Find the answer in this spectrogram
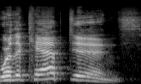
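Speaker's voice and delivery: full-throated shout, very loud and high-pitched. Trying the line again when the other speaker asks: yelling. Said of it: "I should have yelled".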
